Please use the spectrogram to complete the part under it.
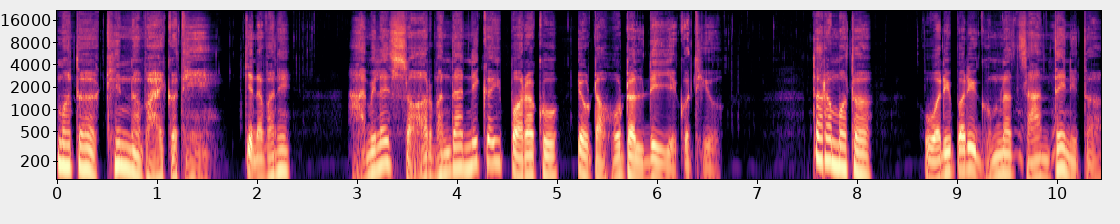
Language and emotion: Nepali, sad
